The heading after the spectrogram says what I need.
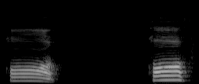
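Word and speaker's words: ق: Qaf, I make my mouth round. Kaf, I make it flat.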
